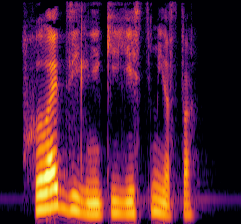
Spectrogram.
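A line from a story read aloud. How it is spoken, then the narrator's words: Girl grumbling. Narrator (Russian): пробурчала девчонка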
